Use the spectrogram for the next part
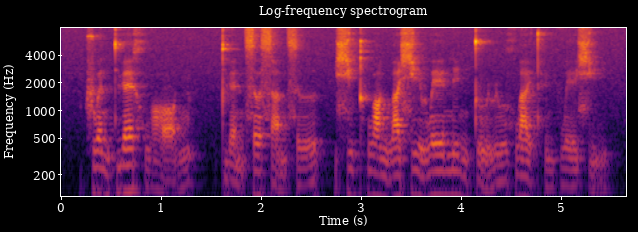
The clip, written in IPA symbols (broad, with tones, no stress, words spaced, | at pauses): ʈ͡ʂwə˥˩n t̪ɥɛ˥ xwɑ̰˨˩˦ŋ | t̪ɥɛ̰˨˩nsɤ˥˩sa̰˨˩nsɹ̩˧˥ | ɕi˥˧kʰwɑ˥˧ŋwä˥˧ ɕi˥˩ɻwe˥ɪ̯n̪i˥˩ŋ t̪ṵ˨˩ɻu˧˥ xwa˥˩ɪ̯t̪ʰy˩nfwe˧˥ɪ̯ɕḭ˨˩˦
